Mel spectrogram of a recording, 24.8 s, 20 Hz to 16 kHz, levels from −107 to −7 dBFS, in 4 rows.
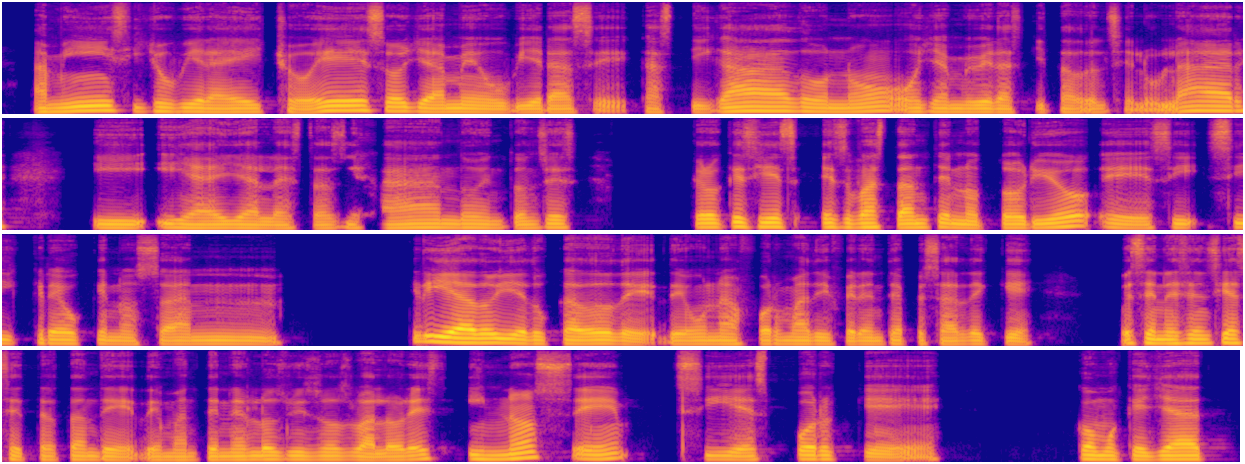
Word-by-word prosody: a 115 - 0
mí 145 +6 +4
si 120 -5 -8
yo 130 +1 -1
hubiera 115 -3 0
hecho 110 -3 -2
eso, 150 -1 +4
ya 120 -4 +1
me 110 -2 +1
hubieras, 100 0 -2
eh, - - -7
castigado, 130 +3 0
¿no? 125 +6 0
O 115 - -1
ya 115 -1 -2
me 110 0 -2
hubieras 105 -2 -1
quitado 100 -1 -6
el 105 - -7
celular, 145 0 -1 0.4
y 110 -1 -1
y 120 -2 -1
a 110 - +1
ella 110 -1 0
la 100 -1 -2
estás 100 0 -7
dejando". 115 +2 -2
Entonces, 110 +2 -3 0.5
creo 130 -1 +3
que 145 -1 +3
sí 140 +2 +2
es 140 0 +1
es 130 -1 0
bastante 125 0 +2
notorio. 115 +7 +2
Eh, 110 -6 -2
sí, 120 -1 -4
sí 125 -3 -4
creo 120 -3 +1
que 120 0 -5
nos 105 -2 -5
han 105 -1 -2 0.6
criado 150 -5 +8
y 135 -2 +5
educado 115 -1 +3
de 100 -5 -1
de 105 0 -2
una 110 0 -1
forma 110 -1 -2
diferente, 105 0 -3
a 110 - -1
pesar 100 -2 -4
de 110 -2 -2
que, 100 -2 -4 0.4
pues, - - -1
en 125 - +5
esencia 130 +2 +2
se 120 -3 -2
tratan 115 +1 -3
de 110 -2 0
de 110 - -3
mantener 110 +2 -2
los 120 0 +1
mismos 115 0 -1
valores. 110 +7 0
Y, 135 -1 +1
no 150 +7 +3
sé, 145 -4 0 0.3
si 120 -2 -2
es 110 0 -2
porque 110 - -1 0.6
como 125 -3 +3
que 115 0 +1
ya, 125 0 +4
115 Hz, 180 wpm, -23 LUFS, 110-130 Hz, 0.6 s, criado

